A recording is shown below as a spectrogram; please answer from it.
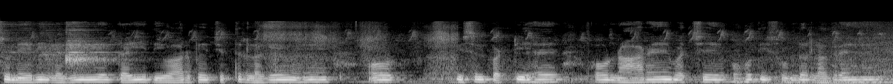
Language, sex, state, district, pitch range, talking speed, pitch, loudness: Hindi, male, Rajasthan, Jaipur, 105-110 Hz, 155 wpm, 110 Hz, -16 LUFS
